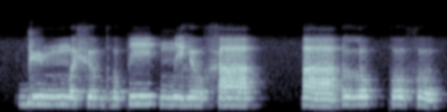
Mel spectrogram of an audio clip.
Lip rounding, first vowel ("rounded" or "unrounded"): rounded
